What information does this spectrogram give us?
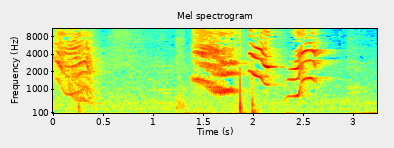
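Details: Pet talking parrot in a small room, said to say mummy and papa: a falling squawk, a pause, then harsh broad squawks and a quick upward-hooked whistle with sharp taps.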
